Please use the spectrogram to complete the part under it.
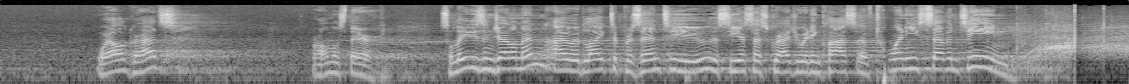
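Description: A man speaks calmly into a microphone over loudspeakers in a large echoing hall.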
